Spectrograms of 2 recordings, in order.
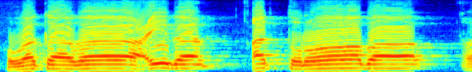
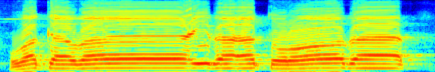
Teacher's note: रा के नीचे ज़ेर आए तो रा को बारीक पढ़ेंगे। या रा के ऊपर ज़बर है इसलिए रा को पुर पढ़ेंगे।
